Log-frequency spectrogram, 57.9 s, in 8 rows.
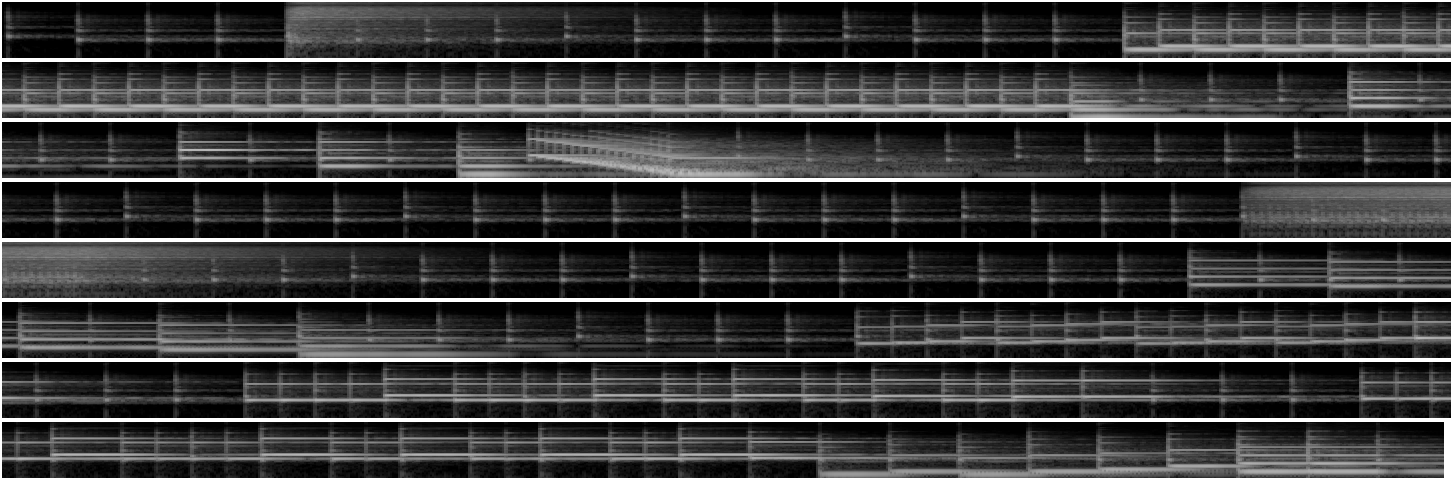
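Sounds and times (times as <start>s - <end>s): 
vibraphone: 5.6s - 19.3s, 34.9s - 38.9s, 40.5s - 57.9s.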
